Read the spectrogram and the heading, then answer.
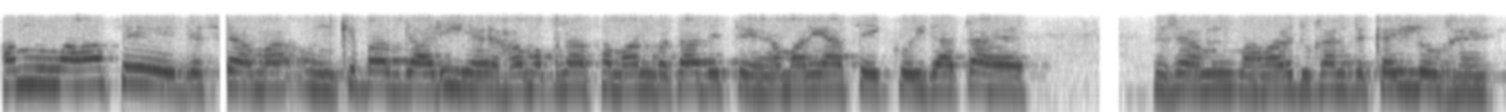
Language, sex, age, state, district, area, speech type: Hindi, male, 18-30, Uttar Pradesh, Azamgarh, rural, conversation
